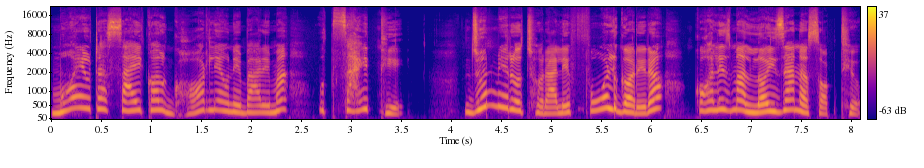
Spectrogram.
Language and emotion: Nepali, happy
